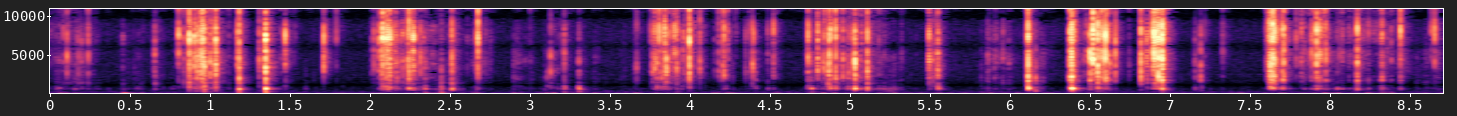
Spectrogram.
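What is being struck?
Rolled honeycomb beeswax candle.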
